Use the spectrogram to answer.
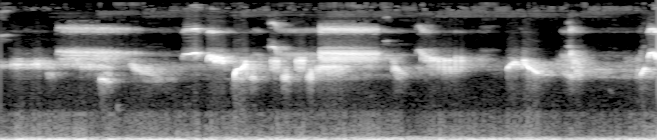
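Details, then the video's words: White-throated robin (Irania gutturalis) singing a varied, high, scratchy warble of quick twittering and whistled phrases with sudden jumps in pitch, delivered continuously over a faint low hum. "Как поёт Соловей белошейка (Irania gutturalis)"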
